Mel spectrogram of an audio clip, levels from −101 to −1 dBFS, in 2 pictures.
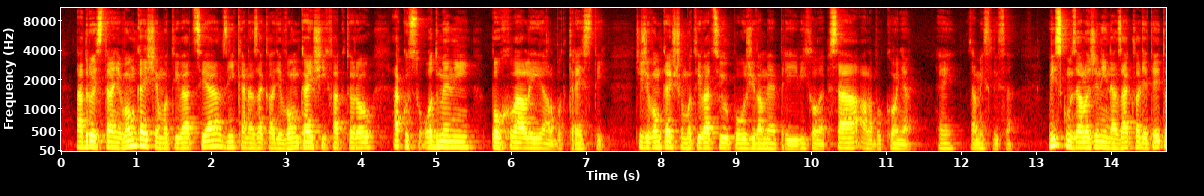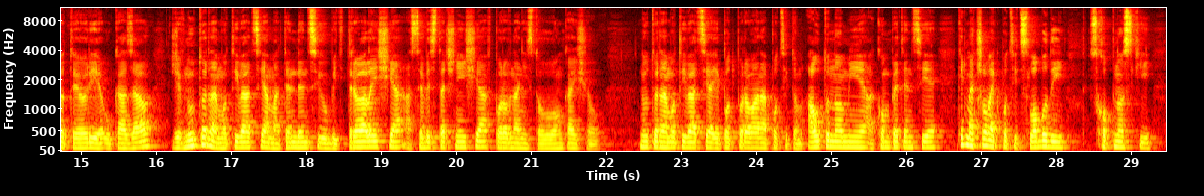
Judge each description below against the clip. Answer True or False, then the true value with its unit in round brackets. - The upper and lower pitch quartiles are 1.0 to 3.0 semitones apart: True (2.4 semitones)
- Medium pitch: False (115 Hz)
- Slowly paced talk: False (130 wpm)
